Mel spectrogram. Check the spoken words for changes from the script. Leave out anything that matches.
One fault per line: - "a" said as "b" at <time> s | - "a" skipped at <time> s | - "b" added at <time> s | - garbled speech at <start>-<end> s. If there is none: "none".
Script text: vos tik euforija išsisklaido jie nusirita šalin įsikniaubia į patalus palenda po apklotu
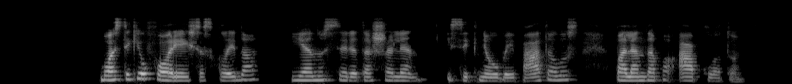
none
